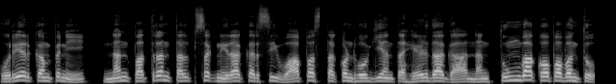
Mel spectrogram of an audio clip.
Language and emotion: Kannada, angry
